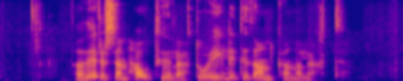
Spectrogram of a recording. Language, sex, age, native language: Icelandic, male, 12, Icelandic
